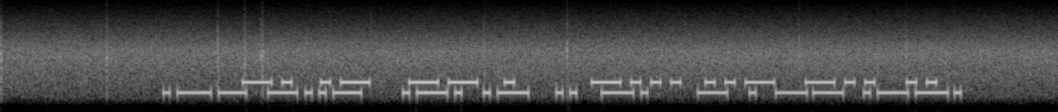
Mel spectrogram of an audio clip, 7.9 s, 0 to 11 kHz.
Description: Morse code, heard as two keyed tones, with static crashes. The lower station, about 23 wpm, 440 Hz: WX RAIN TEMP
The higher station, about 16 wpm, 790 Hz: NAME BUDI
